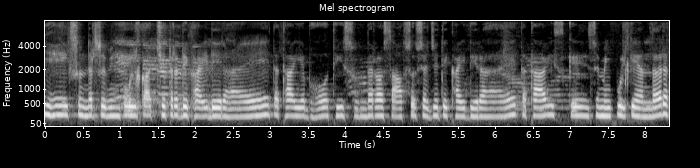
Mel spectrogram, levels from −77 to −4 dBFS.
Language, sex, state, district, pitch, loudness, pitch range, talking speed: Hindi, female, Uttar Pradesh, Jalaun, 200 Hz, -17 LUFS, 195-210 Hz, 225 wpm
